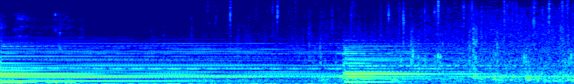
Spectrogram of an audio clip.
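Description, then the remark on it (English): Steady rain patters down in dense, irregular drops, beneath a sustained low musical drone that swells slightly partway through. “On the way to my hut, it started raining.”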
